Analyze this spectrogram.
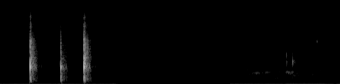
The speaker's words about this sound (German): So, jetzt klopf ich auf den Tisch.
